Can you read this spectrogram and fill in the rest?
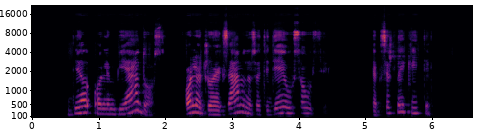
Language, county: Lithuanian, Alytus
